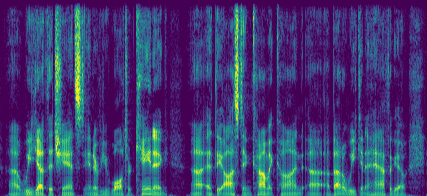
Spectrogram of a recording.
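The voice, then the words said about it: Voice lower than normal. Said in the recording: “my voice is a little lower than normal. I actually caught something, a cold”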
